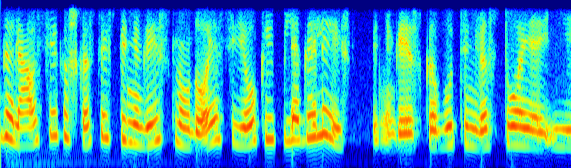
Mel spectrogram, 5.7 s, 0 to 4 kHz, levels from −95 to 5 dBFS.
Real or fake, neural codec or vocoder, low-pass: real; none; 3.6 kHz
